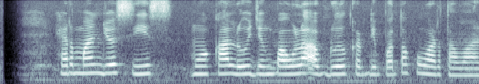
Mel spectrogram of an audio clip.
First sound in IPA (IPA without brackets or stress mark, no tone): h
